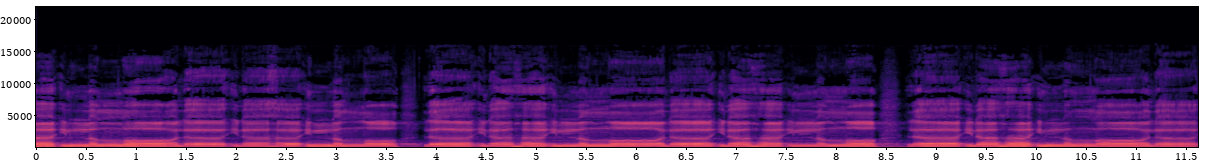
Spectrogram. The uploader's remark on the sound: at the Houghton Masjid (West Street)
